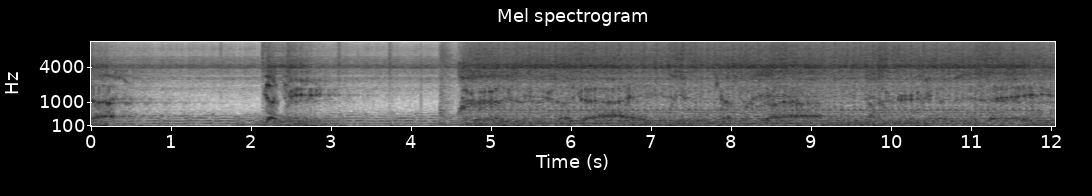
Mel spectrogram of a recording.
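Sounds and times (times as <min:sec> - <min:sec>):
deep guttural vocals: 0:00.0 - 0:12.0
distorted guitars and bass: 0:00.0 - 0:12.0
fast drums: 0:00.0 - 0:12.0.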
